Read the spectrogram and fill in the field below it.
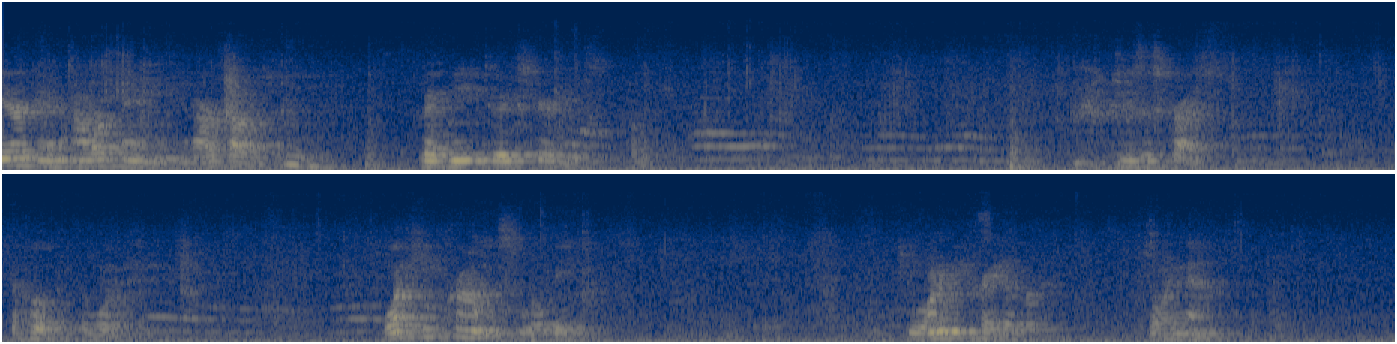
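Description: An older man speaks with pauses into a microphone in a large room.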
